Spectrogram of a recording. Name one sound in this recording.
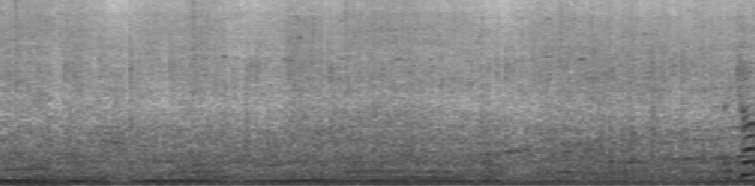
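A tank engine rumbles low and steady as the tank rolls along.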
